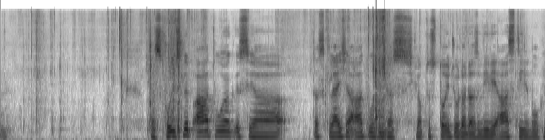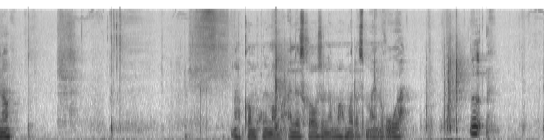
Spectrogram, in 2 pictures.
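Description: A cardboard case slides and taps as it is handled.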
